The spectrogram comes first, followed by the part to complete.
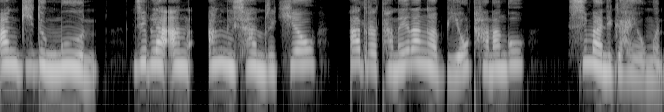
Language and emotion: Bodo, fearful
